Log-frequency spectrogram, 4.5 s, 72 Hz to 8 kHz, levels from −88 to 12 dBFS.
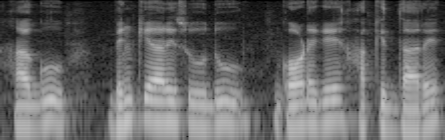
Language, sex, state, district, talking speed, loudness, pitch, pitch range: Kannada, male, Karnataka, Koppal, 65 wpm, -17 LUFS, 125 Hz, 115-130 Hz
